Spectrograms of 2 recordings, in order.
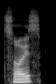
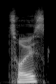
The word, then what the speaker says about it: Zeus: Oder, oh, ja, im Englischen wird Zeus, ich glaube, Zeus ausgesprochen.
